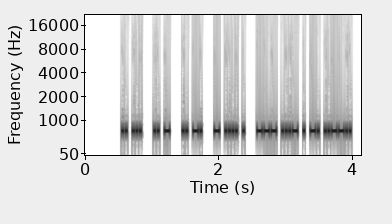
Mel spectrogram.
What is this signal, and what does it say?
Morse code, heard as a keyed tone, about 46 wpm, 700 Hz. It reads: IS IT IN THE OVEN?
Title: Sentences from Top 1000 Words - Review Part 4 - 45wpm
